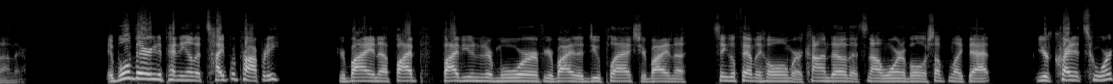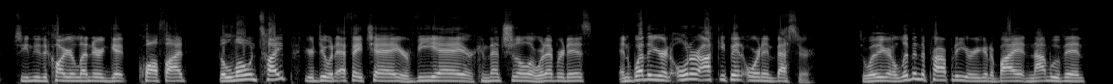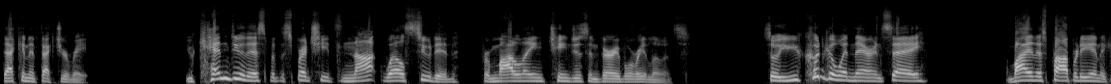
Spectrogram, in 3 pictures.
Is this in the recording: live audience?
yes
